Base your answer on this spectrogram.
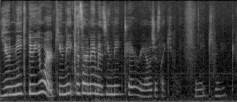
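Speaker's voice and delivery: hushed and secretive, quiet as a library.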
